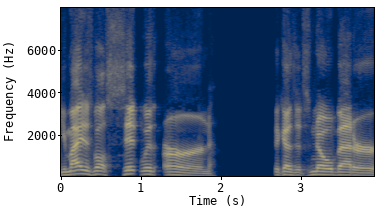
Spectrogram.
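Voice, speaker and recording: A man's bright, sharp tone with lively intonation at a fairly slow pace, in a very clean recording with a silent background. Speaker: livestream commentary host. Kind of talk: casual livestream chat.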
